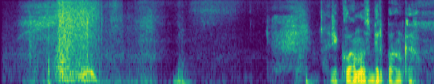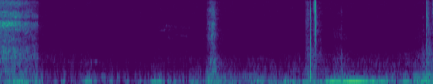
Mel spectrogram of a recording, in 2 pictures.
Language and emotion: Russian, neutral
